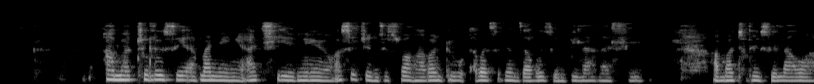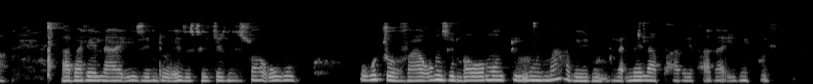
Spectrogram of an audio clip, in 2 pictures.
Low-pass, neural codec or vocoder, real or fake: 7.2 kHz; vocoder, 22.05 kHz, 80 mel bands, HiFi-GAN; fake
